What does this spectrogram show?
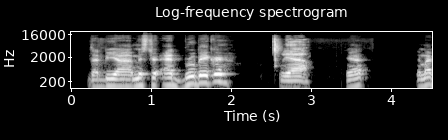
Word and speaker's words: Brubaker: they show up that'd be uh mr ed brubaker yeah yeah am i pronouncing that right yeah yeah you said it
